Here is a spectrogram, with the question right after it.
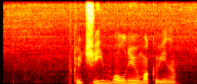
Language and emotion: Russian, neutral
